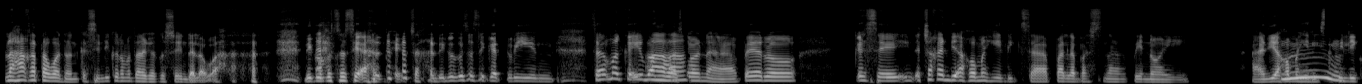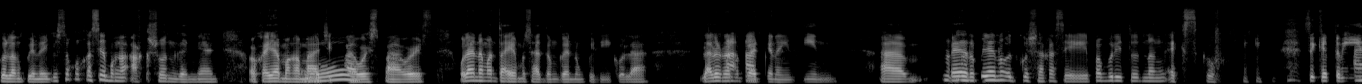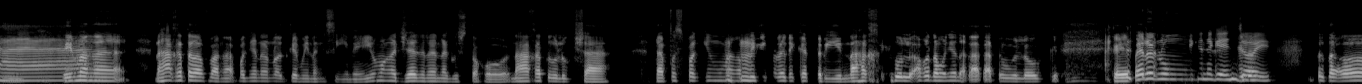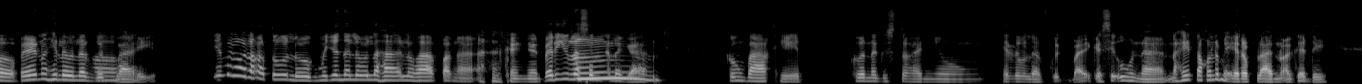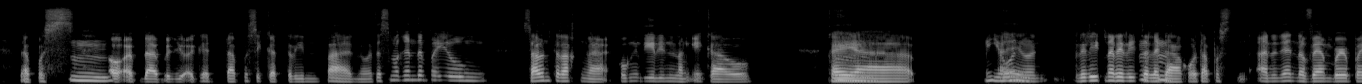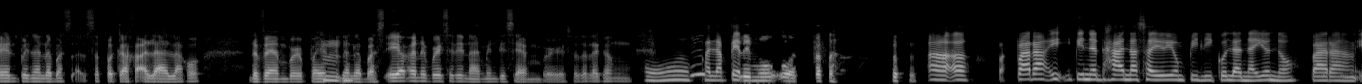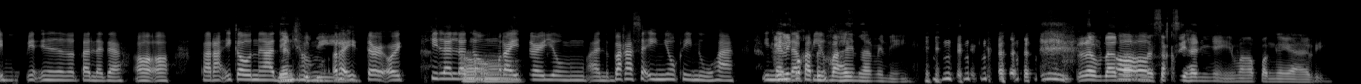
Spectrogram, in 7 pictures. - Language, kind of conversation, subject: Filipino, podcast, Anong pelikula ang hindi mo malilimutan, at bakit?
- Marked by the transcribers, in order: other background noise; laugh; chuckle; chuckle; laugh; gasp; "naluha-luha" said as "nalolaha"; chuckle; in English: "Meant to be"; laugh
